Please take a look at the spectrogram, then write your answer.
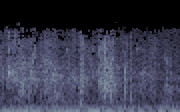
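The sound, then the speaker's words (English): Water sloshes and splashes steadily for a couple of seconds, with a few heavier surges as a person crawls out of the water onto a bank, moderately loud, with no voices. “Now, crawl out of the water.”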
